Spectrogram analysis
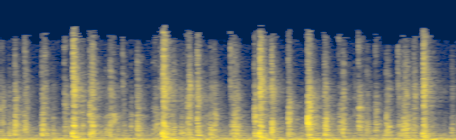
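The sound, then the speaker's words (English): Rapid typing on a computer keyboard while starting a raid during a Saturday morning D&D show: many quick, crisp keystrokes in an uneven, steady run, moderately quiet, with no voices. “I'm going to type it in. Get this thing going.”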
